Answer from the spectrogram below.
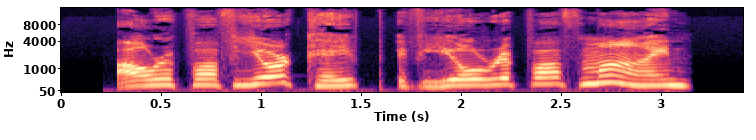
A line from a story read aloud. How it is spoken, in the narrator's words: he says through gritted teeth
